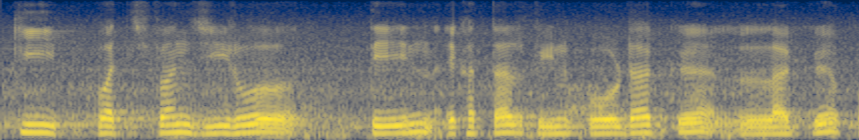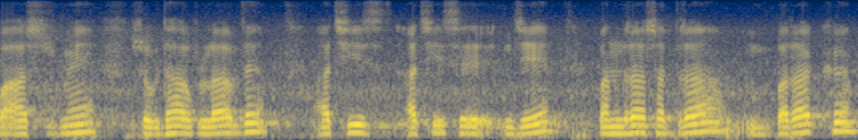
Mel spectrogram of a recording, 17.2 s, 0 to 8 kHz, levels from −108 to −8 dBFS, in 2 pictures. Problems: background conversations at intervals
